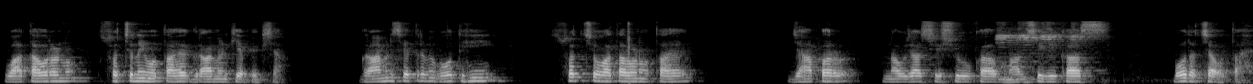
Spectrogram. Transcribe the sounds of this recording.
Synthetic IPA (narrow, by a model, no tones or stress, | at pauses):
ʋaːt̪aːʋɾəɽ̃swɐtːʃʰnɐɦĩɦoːt̪aɦɛɡɾaːmĩːɽ̃kiɐpeːkʃaː | ɡɾaːmĩːɳ̃kʃeːt̪ɾəmẽbɐɦʊt̪ɦi | swɐtːʃʰəʋaːt̪aːʋɾəɽ̃ɦoːt̪aɦɛ | d͡ʒɐɦãpɐɾ | nɐʊd͡ʒaːʃɪʃukamaːnsɪkʋɪkaːs | bɐːʊt̪ɐtːʃʰaɦo̰ːt̪a̰ɦɛː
